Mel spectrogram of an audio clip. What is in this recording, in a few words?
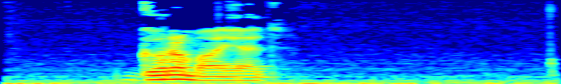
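"thanks", Manx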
